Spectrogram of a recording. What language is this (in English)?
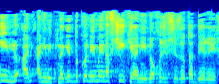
Hebrew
